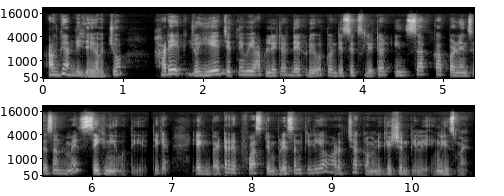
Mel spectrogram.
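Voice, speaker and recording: Male English teacher, gravelly tone, patient classroom explainer who keeps checking the class understands. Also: high voice, expressive, brisk, darkish tone. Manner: repeats words and quizzes the class often. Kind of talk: classroom lesson in spoken Hindi.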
